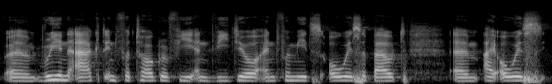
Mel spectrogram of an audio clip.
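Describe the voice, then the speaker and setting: A woman artist from Ukraine, raised in Switzerland, speaking calmly and thoughtfully on a panel about her work. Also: fairly low pitch, moderate pace. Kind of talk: reflective panel talk. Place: panel discussion at an art event venue.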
